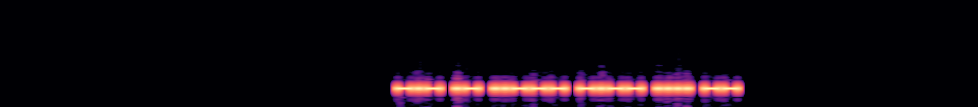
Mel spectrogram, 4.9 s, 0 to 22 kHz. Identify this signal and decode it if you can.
Morse code, heard as a keyed tone, about 52 wpm, 700 Hz. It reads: KA2YHM
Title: USA Call Signs - 6 Characters - Repeated 3x - 50wpm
